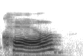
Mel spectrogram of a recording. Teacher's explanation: If I pronounce it car, then it's North America, although there is more than one accent over there too, but they all tend to use the R sound.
